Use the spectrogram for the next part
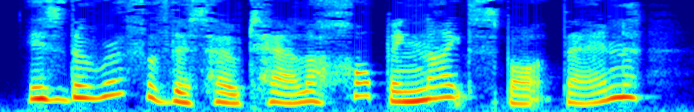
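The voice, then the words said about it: British accent. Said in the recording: “Her accent was British.”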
